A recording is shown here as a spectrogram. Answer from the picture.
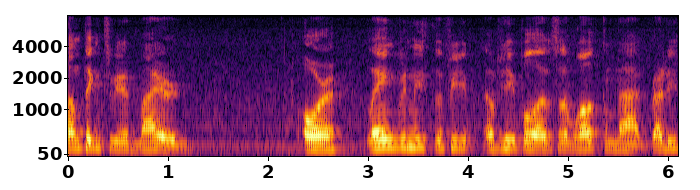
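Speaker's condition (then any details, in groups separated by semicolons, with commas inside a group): Cerebral palsy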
